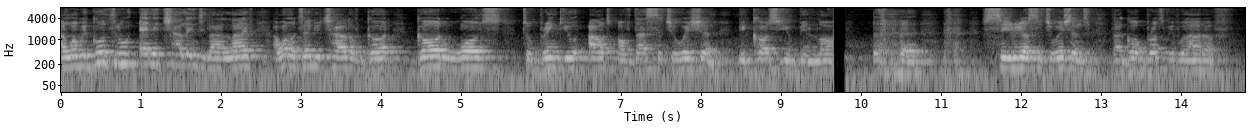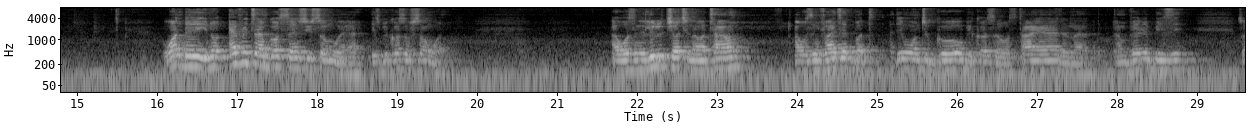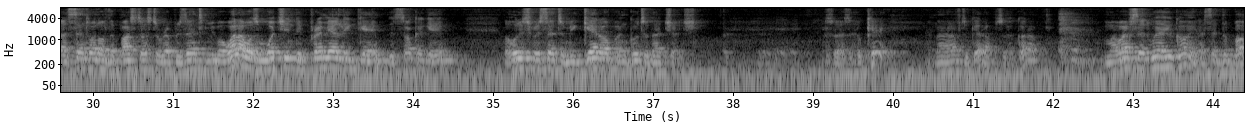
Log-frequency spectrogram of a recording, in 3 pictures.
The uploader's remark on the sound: Brazos Valley Cowboy Church Ministration. Message preached at Brazos Valley Cowboy Church, Texas USA.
